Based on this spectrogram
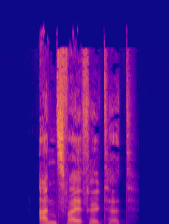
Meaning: inflection of anzweifeln: 1. second-person plural dependent preterite 2. second-person plural dependent subjunctive II
- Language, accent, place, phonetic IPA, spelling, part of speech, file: German, Germany, Berlin, [ˈanˌt͡svaɪ̯fl̩tət], anzweifeltet, verb, De-anzweifeltet.ogg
